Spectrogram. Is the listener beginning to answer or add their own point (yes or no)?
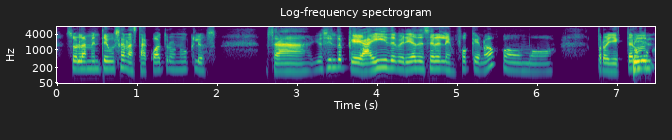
no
